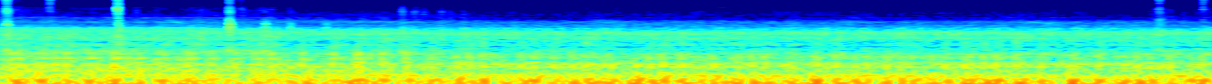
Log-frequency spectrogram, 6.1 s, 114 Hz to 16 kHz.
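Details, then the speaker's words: Dodge Journey 2.4 (replaced engine and computer), idling with multiple stored codes and misfires on cylinders 1 and 2 and coil: low, lumpy idle with uneven pulses, engine unstable and shaking; rough idle. "el problema que nos presenta tiene inestabilidad el motor múltiples fallos de aceleración y tiembla"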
